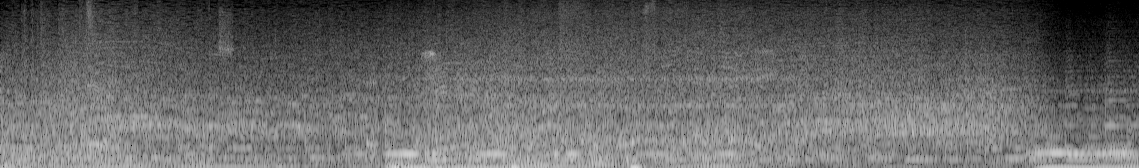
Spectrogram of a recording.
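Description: Falcon Heavy rocket's engines firing at lift-off, a dense rushing noise mixed with trailer music that holds a steady low note. The launch noise cuts off abruptly near the end.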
